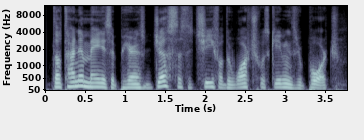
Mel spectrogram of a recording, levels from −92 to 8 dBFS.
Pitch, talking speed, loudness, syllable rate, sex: 145 Hz, 240 wpm, -19 LUFS, 6.1 syllables/s, male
